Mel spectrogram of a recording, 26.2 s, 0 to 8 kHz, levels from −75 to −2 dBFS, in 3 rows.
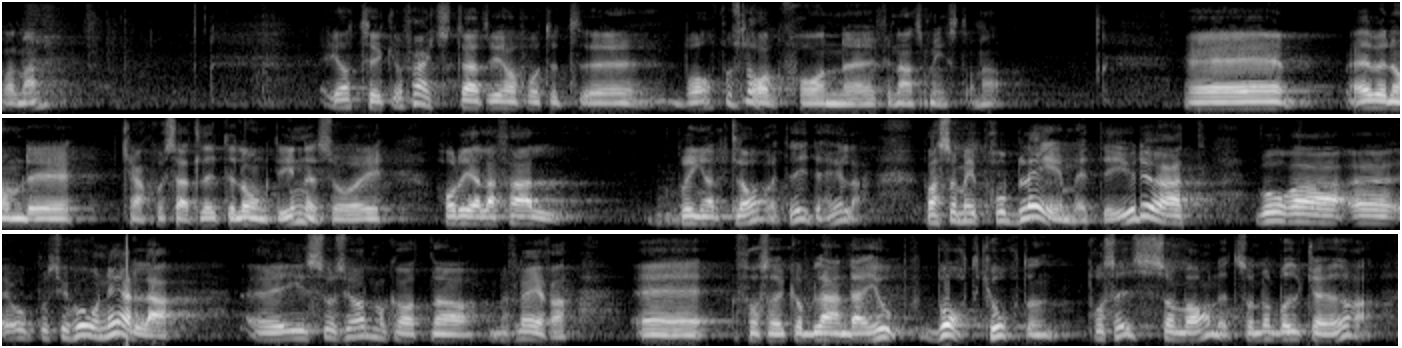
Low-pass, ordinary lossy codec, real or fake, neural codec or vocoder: none; none; real; none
